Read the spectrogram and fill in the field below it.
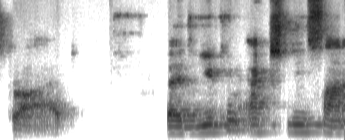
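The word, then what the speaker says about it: Scribd: think it's pronounced scribe I don't think it's pronounced scrid I think it's pronounced scribed but you can actually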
